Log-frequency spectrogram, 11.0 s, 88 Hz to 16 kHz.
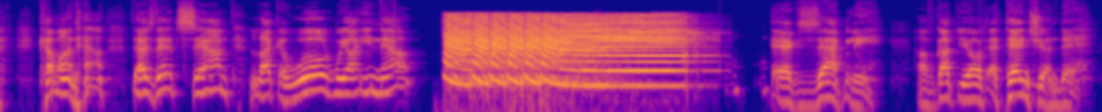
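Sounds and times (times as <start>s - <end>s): air horn blast: 4.4s - 7.3s.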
